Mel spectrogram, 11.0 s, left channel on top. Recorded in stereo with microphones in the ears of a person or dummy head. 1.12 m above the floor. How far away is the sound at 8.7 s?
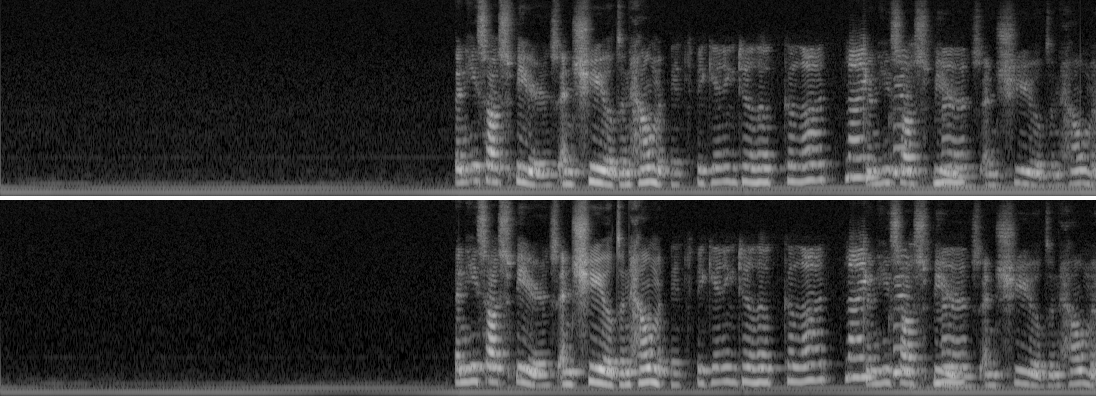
About 0.8 m.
